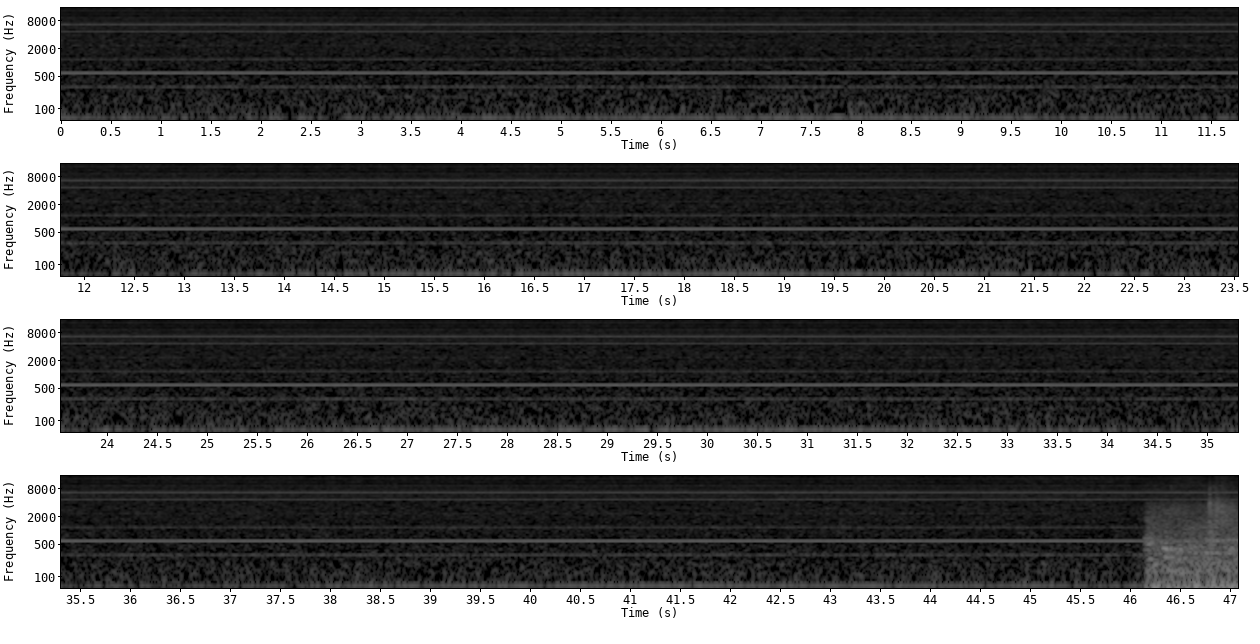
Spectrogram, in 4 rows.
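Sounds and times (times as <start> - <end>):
faint steady hiss: 0.0 - 47.0.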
